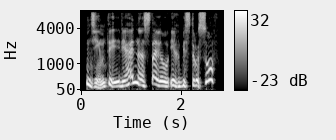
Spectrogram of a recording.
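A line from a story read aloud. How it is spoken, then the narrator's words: Laughing. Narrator (Russian): хохотала Вика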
